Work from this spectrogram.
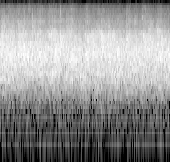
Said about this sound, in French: Il faut acclamer Dieu pour la guérison de la sœur.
